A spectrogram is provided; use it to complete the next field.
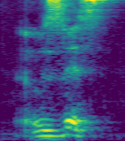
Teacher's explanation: the s is the cause of that th to turn out like some sort of a z sound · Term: progressive assimilation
